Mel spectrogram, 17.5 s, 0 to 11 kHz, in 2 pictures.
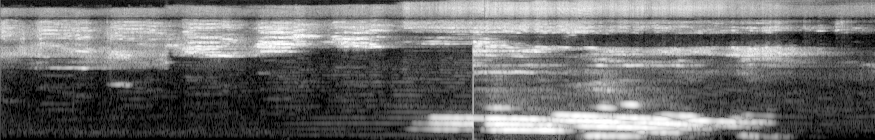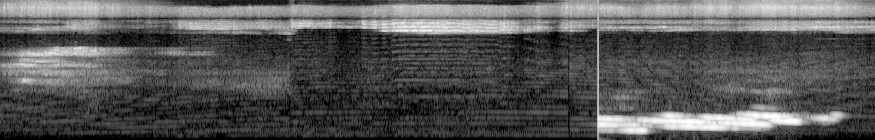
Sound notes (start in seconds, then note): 2.6 plane engine whirring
